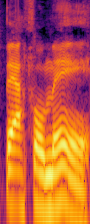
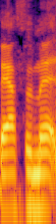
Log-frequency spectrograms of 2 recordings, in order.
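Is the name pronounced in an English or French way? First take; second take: French; English. First: The name is pronounced the French way. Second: The name is pronounced the English way. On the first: The speaker calls it right. "it's French" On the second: The speaker calls it wrong. "it's not Baphomet"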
